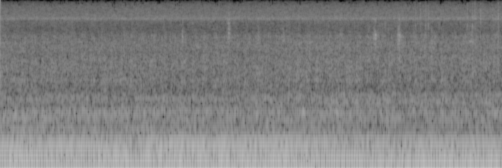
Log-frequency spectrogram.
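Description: Jeep Wrangler YJ's engine running steadily at low revs, with no revving, as the Jeep sits poised at the top of a steep off-road descent.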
